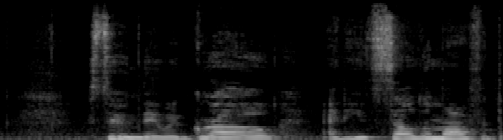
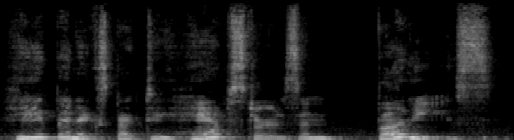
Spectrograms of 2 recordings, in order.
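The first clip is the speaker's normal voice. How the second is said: ordinary delivery, nothing marked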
